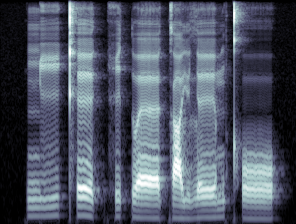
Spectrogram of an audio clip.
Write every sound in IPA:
ɲ iː˧˥ kʰ eː˥˨ k̚ h i˧ t̚ ʋ ɛː˩ k a˩ j l eː˧˥ m kʰ oː˩

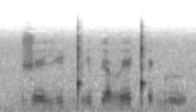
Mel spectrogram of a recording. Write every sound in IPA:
ʒ e j i ɡ͡ǃ i pʲ a v e ǃʰ e ɡ͡b ɯ

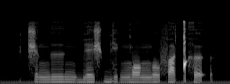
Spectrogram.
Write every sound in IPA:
t͡ʃ ə ŋ ɨː ŋ ɡ͡b e ʃ bʲ e ŋ͡m ɔ ŋ oː f a ǃʰ ə ʔ

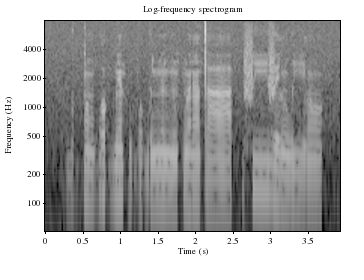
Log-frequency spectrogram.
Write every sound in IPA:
ɡʷ e˨ k͡p ɔ̃˧ ɡ͡b ɔ˦ ɡ͡b ɛ̃˦ p u˨ b ɔ˨ ɡʷ a˦ ɲ ɔ̃˦ ɲ ũ˧ kʷ ã˦ ɾ ã˦ t aː˧ | f iː˦ v e˦ l ũ˧ w iː˦˨ l ɔ̃˧

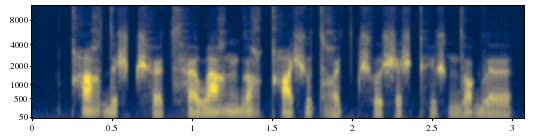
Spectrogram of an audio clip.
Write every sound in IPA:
qʰ ɐ˦ ʁ d ə˧ ʃ t͡ʃʰ œ˨ t͡sʰ ɐ˧ w a˦ ʁ ŋ ɡ ʊ˦˨ ʁ qʰ a˧ ʃ u˨ t ʁ ø˨ t t͡ʃʰ ʊ˧ ʃ ɐ˨ ʃ kʰ y˨ ʃ n d ɔ˦ ɡ l ə˧

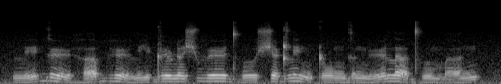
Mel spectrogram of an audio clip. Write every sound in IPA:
l ɪ˩˥ ɡ øː˥˩ ɦ ɐ˩˥ bʱ ø˥˩ l i˨ ɖ ø˦ ɳ ə˦ ʃ v øː˦ dʱ ʊː˨ ʃ ə˦ ɖ l ɪ˥˩ ŋ ʈ o˨ ŋ ɡ ə˨ ŋ øː˩˥ l ɐ˥˩ dʱ ʊː˨ m ɐ˩˥ n

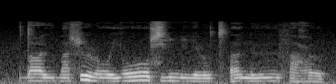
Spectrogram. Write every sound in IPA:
dˤ ɨː b a ɬ ʉ ɭ oː j oː ɕ i ɲ iː ɭ u t͡sʼ ɐ n ʉː f a ʕ ɵ

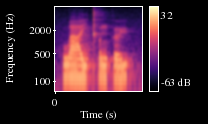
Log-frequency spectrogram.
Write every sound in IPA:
w aː˨ j kʰ ʊ˨ ŋ k ɵ˨˧ ɥ

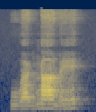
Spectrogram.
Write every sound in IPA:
w ɐ ɳ ŋ a ɳ e

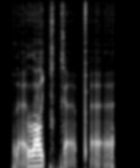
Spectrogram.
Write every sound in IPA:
ɾ æ̰ l ɒ c k æ̰ pʼ æ̰

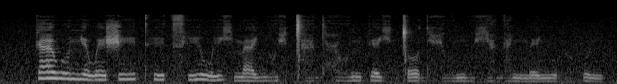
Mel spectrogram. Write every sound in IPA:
k æ w u ɲ e w e ʃ i t̪ʰ i t͡sʰ i w i ç m æ ʎ o̤ ç ǀʰ æ̤ d ħ o̤ ɲ k e ç ǀ o d ç ṳ ɲ ṳ ç æ̤ d ɾ æ̤ ɲ m e ɲ w ṳ ɾ o̤ f u ɲ

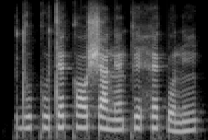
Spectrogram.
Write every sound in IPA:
d u˧ k u˧ t ɛ˦ k ɔ˦ ʃ a˦˨ n ɛ̃˧ k e˦ h ɛ˦˨ k͡p o˨ n ĩ˧

